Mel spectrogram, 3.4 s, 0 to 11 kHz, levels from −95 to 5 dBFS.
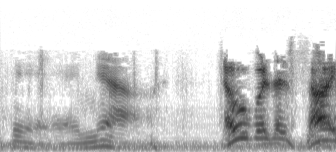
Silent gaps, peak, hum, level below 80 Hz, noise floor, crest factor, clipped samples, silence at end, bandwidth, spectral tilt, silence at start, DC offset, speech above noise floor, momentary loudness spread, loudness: none; -2 dBFS; none; -58 dBFS; -54 dBFS; 20 dB; under 0.1%; 0 s; 4.7 kHz; -7.5 dB/octave; 0.15 s; under 0.1%; 33 dB; 24 LU; -20 LUFS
